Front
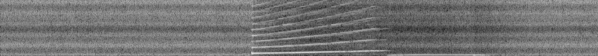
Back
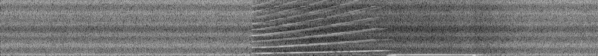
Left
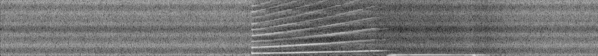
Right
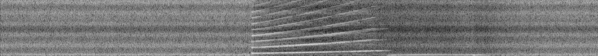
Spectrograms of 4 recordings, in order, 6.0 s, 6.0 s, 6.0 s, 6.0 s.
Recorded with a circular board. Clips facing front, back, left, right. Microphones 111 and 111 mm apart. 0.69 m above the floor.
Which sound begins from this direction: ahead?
An alarm, at 2.5 s.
